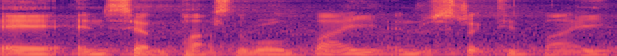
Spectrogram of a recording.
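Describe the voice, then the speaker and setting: A man with a Scottish accent, fairly low pitch, moderate pace, and light background noise. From Scotland. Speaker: tech company founder; panelist. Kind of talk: panel discussion. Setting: stage with audience. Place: stage. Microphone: handheld.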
